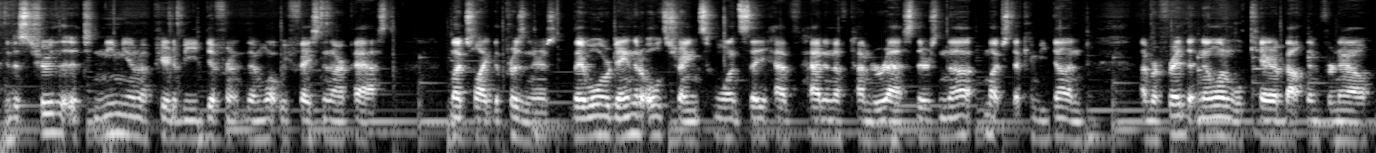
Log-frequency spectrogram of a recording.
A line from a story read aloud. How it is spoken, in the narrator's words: Derek said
